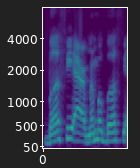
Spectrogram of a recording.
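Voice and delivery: ordinary talk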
